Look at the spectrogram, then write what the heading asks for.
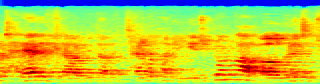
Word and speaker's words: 조병갑: 일단 잘못하면 이게 조병갑. 그렇지. 조가 악센트가 있는 이상해지죠? 그렇죠. 자, 조병갑이 횡포를 부린다.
